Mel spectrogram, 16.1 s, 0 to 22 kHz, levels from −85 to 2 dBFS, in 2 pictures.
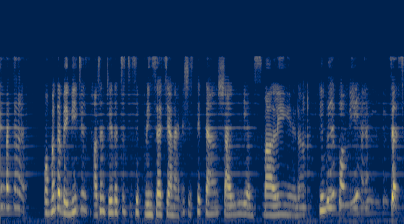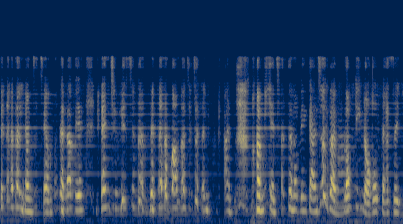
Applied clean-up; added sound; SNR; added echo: neural mask model DeepFilterNet 3.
